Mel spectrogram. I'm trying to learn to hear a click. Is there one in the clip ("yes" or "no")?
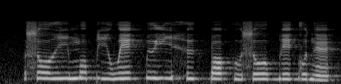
no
